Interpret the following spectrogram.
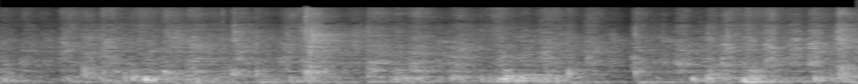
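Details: Pit bull named Kral playing with a Pilates ball indoors, breathing in quick, rough, noisy pants with soft thumps and rustling from the play.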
